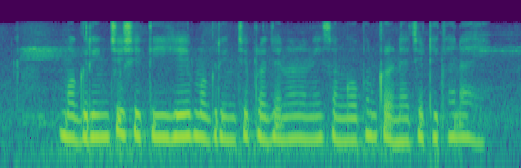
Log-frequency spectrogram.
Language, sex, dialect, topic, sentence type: Marathi, female, Varhadi, agriculture, statement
